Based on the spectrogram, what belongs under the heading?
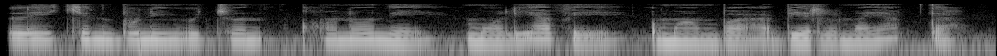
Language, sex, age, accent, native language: Uzbek, female, 18-24, Namangan, Uzbek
